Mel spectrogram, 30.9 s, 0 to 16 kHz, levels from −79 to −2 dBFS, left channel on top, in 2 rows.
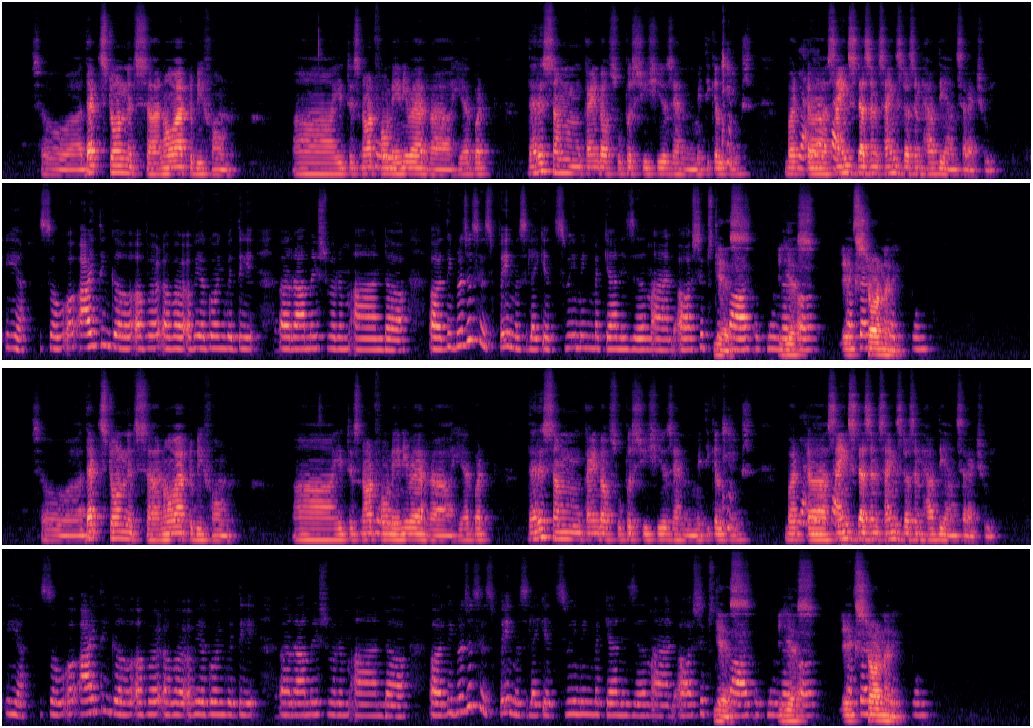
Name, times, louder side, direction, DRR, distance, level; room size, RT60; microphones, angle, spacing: voice 1, 0.5-3.5 4.4-7.2 7.9-11.2 11.7-14.9 26.1-26.6 27.1-27.6 28.0-28.9, equal, 5° left, -1 dB, 0.4 m, -24 dB
voice 2, 5.6-6.0 10.8-11.0 11.9-12.6 15.5-15.8 16.1-21.5 21.8-27.6 28.1-28.8 29.1-29.3, left 3 dB, 65° left, 5 dB, 0.5 m, -27 dB
2.8 x 2.3 x 2.3 m, 0.36 s
head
